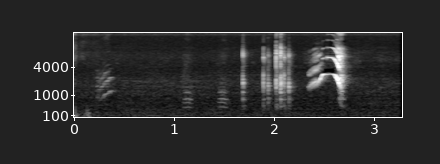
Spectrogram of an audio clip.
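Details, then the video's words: Javan myna gives a jumble of harsh clicks, chattering notes and squeaky rising whistles, ending in a loud scratchy squeal. "Jalak kebo"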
